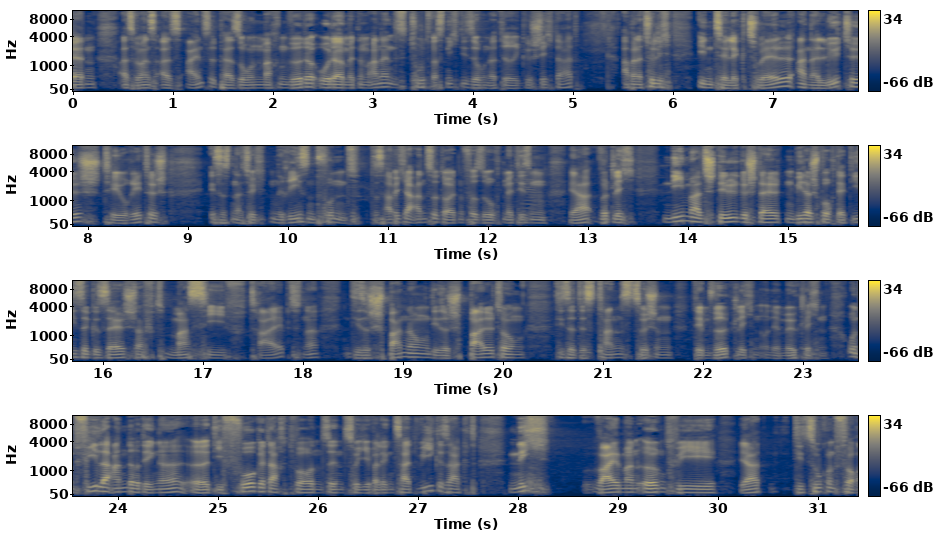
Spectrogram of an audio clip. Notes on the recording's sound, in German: auf der Leipziger Buchmesse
